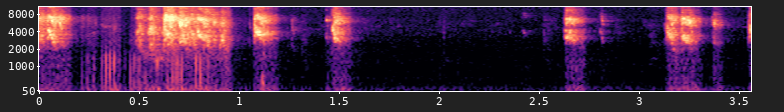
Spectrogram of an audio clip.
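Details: A sparrow family, two adults with their two young, eating grains at a 7th-floor spot among trees, give harsh, bright chirps: a dense burst of overlapping notes, then single chips at irregular gaps of about half a second to a second.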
